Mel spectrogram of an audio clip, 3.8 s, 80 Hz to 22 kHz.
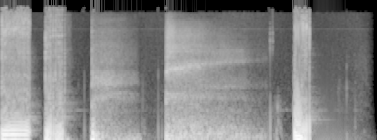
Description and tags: An SM-57 used to record the sound of a fart.
Wind, Poop, Pass-Wind, Fart, Trump, Poo, Pooping, Ill, Pooing, Toilet, Farting, Gas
